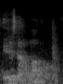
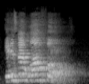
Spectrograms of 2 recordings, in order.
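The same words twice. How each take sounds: First: It is said in a plain, neutral tone. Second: It is said in a haughty, condescending tone. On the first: A simple statement of the rule. "They didn't say like" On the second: The religious leaders look down on the man. "You know they said it that way, right?"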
